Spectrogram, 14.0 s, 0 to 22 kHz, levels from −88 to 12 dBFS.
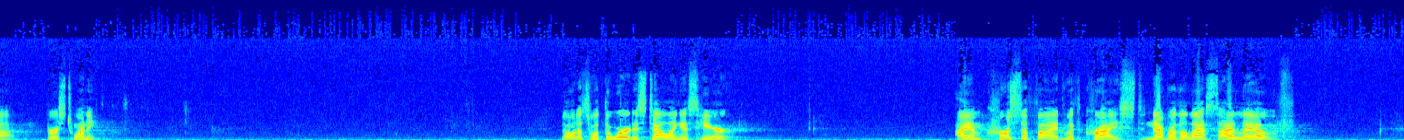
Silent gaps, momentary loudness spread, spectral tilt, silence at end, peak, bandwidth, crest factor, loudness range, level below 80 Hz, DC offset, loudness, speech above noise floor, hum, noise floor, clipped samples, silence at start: none; 11 LU; -3 dB/octave; 1.1 s; -4 dBFS; 20 kHz; 22 dB; 10 LU; -54 dBFS; under 0.1%; -21 LUFS; 32 dB; none; -53 dBFS; under 0.1%; 0 s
